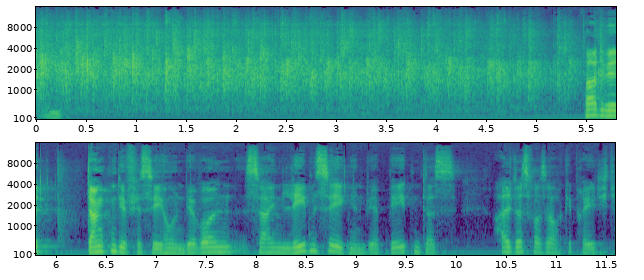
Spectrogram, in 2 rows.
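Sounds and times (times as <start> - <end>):
audience applause: 0.0 - 5.8
speech: 5.5 - 11.5.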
